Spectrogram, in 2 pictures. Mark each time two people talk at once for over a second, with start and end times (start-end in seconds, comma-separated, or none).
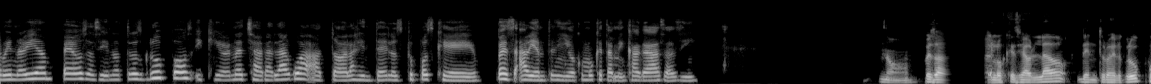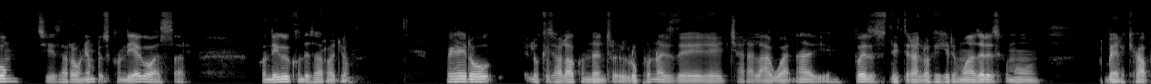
none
